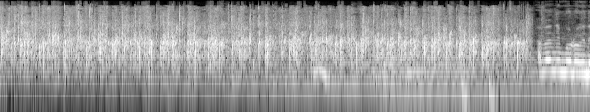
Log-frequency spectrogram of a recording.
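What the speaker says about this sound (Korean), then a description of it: "다시 한번 박수 보내드릴게요." Congregation members of a church applaud after a testimony on a Christian broadcast program, a dense sustained round of clapping that continues steadily before a voice begins talking at the end.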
